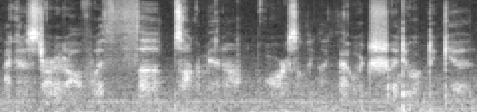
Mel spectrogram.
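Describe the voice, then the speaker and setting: A man giving whispered ASMR gameplay commentary in a casual, rambling, slightly unsure way. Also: brisk. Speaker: gaming ASMR video host.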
